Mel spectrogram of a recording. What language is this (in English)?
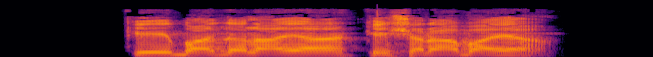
Sindhi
